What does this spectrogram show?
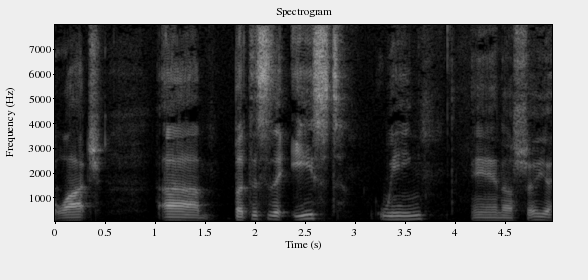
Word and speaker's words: Estwing: other countries that watch but this is an east wing and i'll show you how to spell it if you are an ebayer and uh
